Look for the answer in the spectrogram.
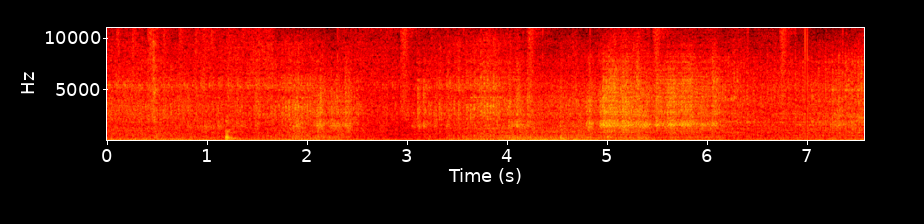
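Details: Mazda Miata after the new full exhaust was installed: deep, even rumble that rises and settles smoothly with no lawnmower drone. A slight rattle was noticed, which the owner traces to the power plant frame tube rubbing nearby.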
